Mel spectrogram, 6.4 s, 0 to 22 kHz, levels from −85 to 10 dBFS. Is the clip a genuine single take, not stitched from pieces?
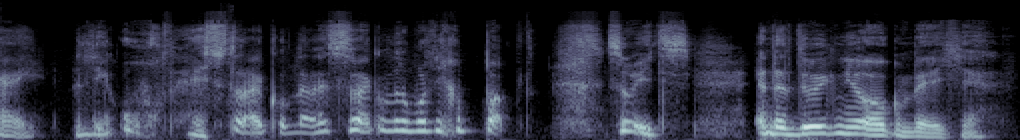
yes; 0 cuts

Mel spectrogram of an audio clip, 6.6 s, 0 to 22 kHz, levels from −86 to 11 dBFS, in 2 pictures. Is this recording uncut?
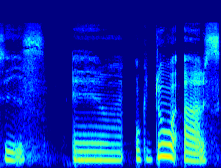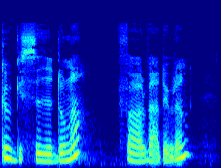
yes; 0 cuts

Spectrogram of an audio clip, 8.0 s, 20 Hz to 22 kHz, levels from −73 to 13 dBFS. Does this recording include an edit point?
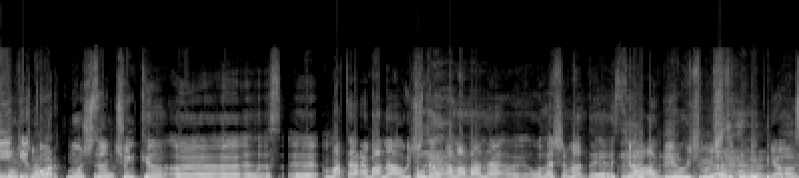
no; 0 cuts

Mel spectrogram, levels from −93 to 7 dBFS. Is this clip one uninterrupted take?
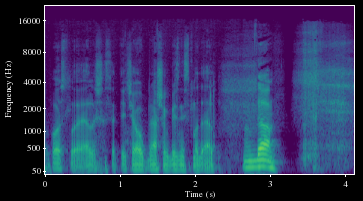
yes; 0 cuts

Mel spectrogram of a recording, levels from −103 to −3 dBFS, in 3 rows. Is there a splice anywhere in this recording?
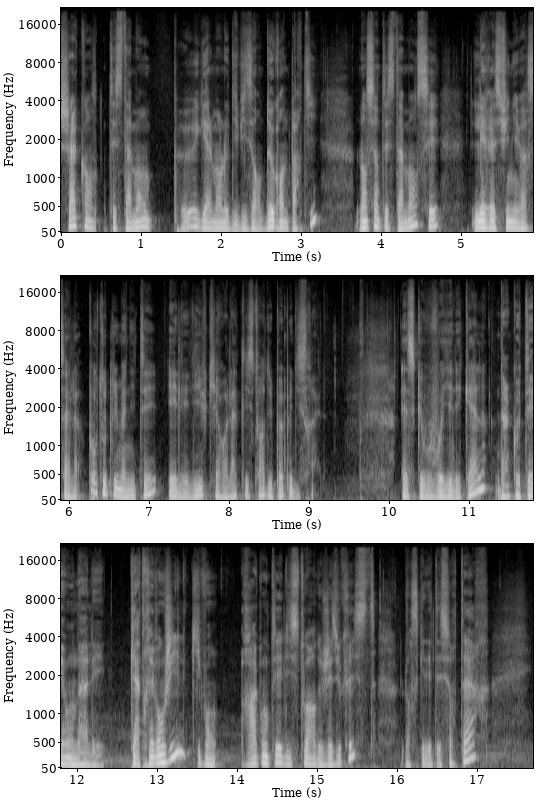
yes; 2 cuts; at 10.1 s, 11.3 s

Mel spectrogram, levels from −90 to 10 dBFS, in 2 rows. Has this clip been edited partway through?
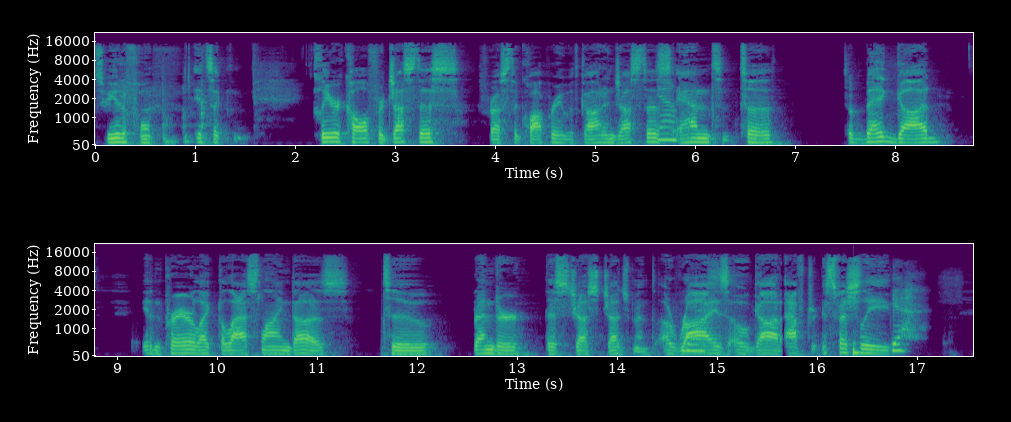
yes; 1 cut; at 15.6 s

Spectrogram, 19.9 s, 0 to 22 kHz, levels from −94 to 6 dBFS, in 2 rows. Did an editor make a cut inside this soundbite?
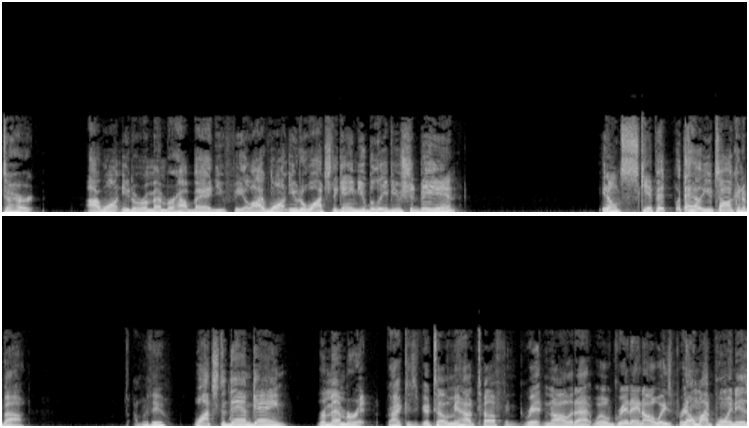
no; 0 cuts

